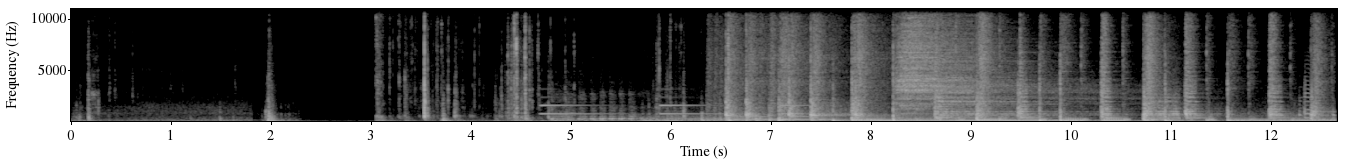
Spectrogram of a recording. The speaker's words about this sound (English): Insert car shutting door sound here and car starting sound here.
